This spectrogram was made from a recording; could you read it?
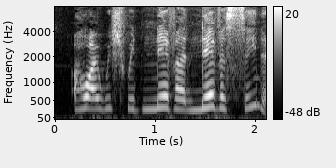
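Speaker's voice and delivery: loud, high exclaiming outburst, crying out. Narrator reading a child's line after seeing a picture, crying out. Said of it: "cried Cecily".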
